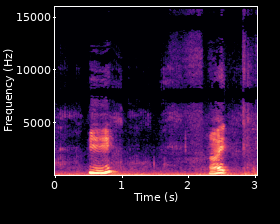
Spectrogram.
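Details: Sacchan, a rescued male cat living at Kazeno Kobo with an elderly woman, at breakfast time before his kibble, gives two short rising meows with rich harmonics, about two seconds apart, in a quiet indoor room.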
